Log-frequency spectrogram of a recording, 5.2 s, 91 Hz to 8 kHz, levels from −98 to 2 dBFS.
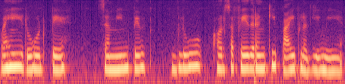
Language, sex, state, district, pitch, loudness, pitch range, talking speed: Hindi, female, Jharkhand, Garhwa, 210 Hz, -14 LUFS, 205-220 Hz, 150 wpm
